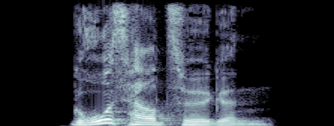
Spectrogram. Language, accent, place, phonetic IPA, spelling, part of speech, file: German, Germany, Berlin, [ˈɡʁoːsˌhɛʁt͡søːɡn̩], Großherzögen, noun, De-Großherzögen.ogg
- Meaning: dative plural of Großherzog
